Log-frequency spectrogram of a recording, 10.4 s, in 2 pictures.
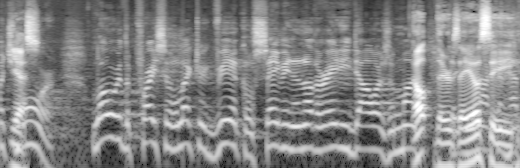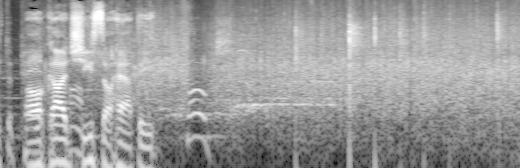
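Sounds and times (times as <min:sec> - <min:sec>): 
speech: 0:00.0 - 0:07.6
people clapping in congressional chamber: 0:05.5 - 0:10.3.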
